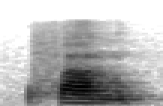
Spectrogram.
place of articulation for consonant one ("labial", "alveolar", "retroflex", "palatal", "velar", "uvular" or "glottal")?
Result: labial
